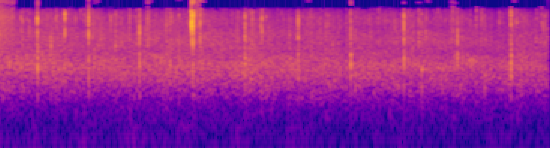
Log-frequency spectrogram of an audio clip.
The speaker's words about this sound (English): You are blessed Sunday after Sunday to have the ministry and the music ministry leadership that you have. So would you lift up a hand clap of praise to the Lord for them? Yeah.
